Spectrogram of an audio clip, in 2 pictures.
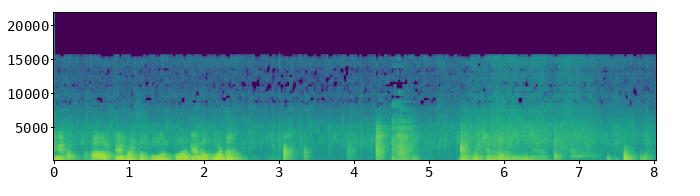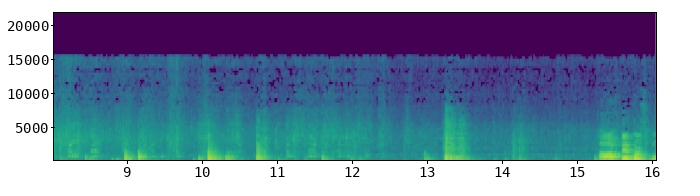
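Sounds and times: light sizzle: 0.0 - 16.0
wooden spatula scraping a wok: 5.5 - 13.2.

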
